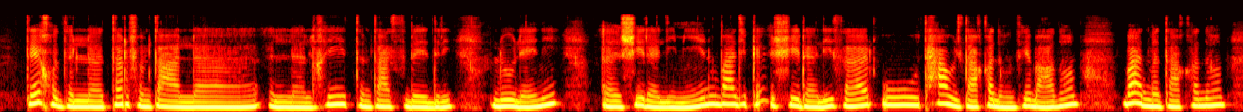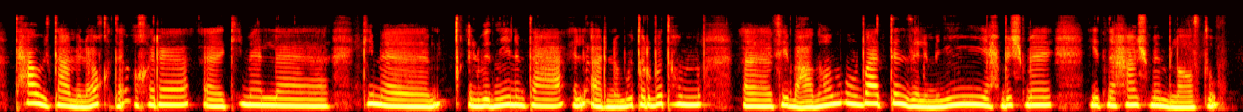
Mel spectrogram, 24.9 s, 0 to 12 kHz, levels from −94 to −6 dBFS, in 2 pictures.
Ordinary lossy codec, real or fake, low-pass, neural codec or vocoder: none; real; 7.2 kHz; none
